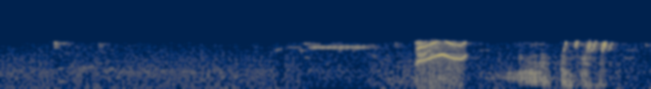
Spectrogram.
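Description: American goldfinch giving a thin high whistle, then a loud wavering, looping note and a quick run of sweet, bright chirps; otherwise quiet.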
